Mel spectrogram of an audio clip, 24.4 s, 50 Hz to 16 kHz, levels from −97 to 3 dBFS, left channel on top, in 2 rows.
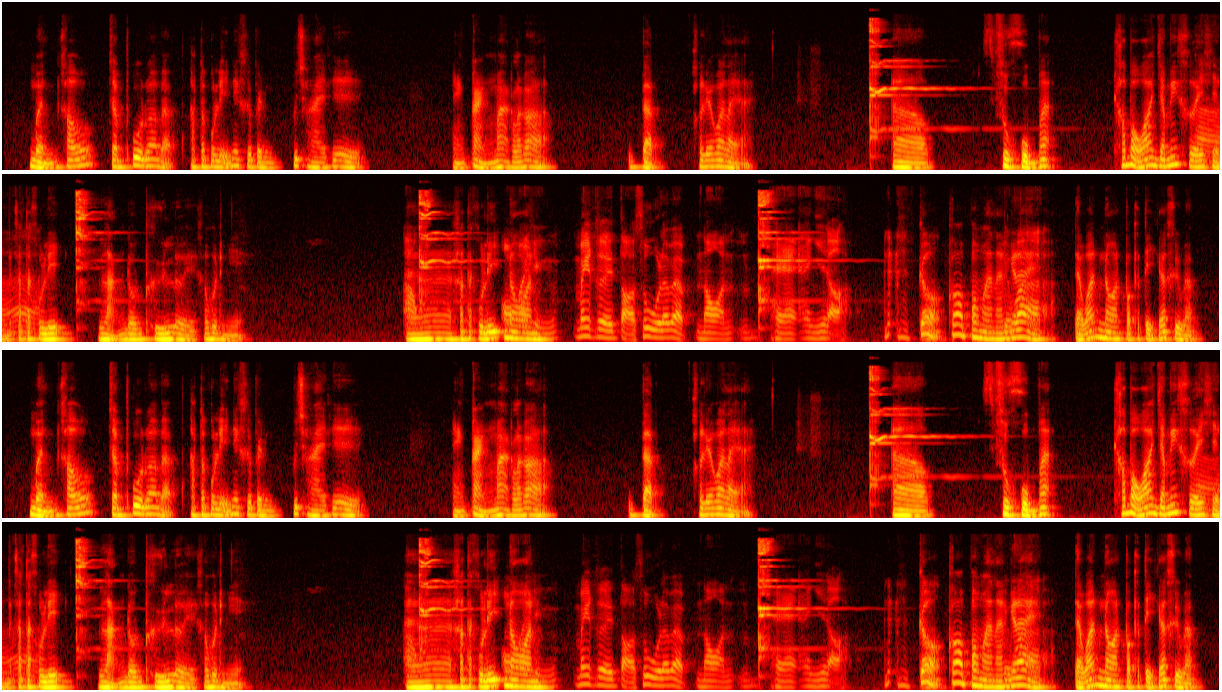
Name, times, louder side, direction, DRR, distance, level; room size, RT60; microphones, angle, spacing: voice 1, 0.3-3.6 4.5-5.5 6.3-6.6 7.0-7.5 8.9-9.3 9.9-10.5 11.1-12.9 13.1-14.6 16.2-17.6 21.3-22.6 22.9-24.2, right 2 dB, 20° right, 0.5 m, -30 dB
sound 1, 8.7-10.0 12.9-13.5 16.3-17.1 19.7-20.8 22.4-22.5, right 1 dB, ahead, 0.8 m, -38 dB
voice 2, 11.9-12.6 16.2-16.4 17.2-20.7 21.0-21.3 22.2-22.7, left 2 dB, 40° left, 1.6 m, -40 dB
head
